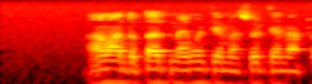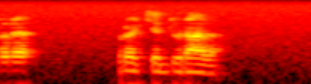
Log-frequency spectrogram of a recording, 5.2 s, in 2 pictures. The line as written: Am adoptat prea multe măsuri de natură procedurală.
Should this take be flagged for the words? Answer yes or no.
yes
